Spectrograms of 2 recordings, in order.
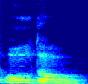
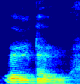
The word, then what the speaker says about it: although: again he said al aldo although but i always speak although although but he said aldo d like th sound he say it like d i want to release him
